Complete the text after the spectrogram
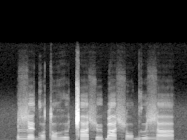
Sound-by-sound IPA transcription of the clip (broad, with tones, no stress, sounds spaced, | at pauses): ɮ ɛ˥ ɡ ɔ˩ t ɔ˥ ɦ ɯ˥ ǁ a˥ ɬ ʉ˥ ɓ a˥ ɬ ɔ˩˧ ɡ ɯ˥˧ ɮ a˥˧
